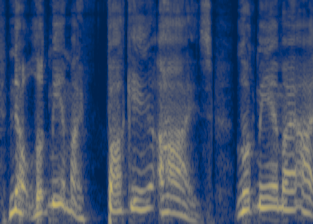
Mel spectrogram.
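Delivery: high, mock furious screaming. Retelling a comic confronting a heckler: imitating her screaming, actually mad. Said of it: "screaming, like, actually mad".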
